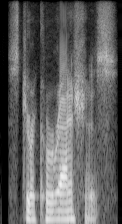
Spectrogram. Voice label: "stercoraceous", American

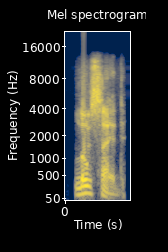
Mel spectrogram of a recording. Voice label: "lucid", American

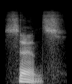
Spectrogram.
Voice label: "sense", American

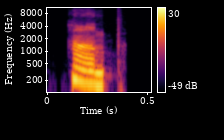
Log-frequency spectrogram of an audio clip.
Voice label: "hump", Indian

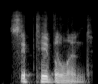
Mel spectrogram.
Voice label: "septivalent", American

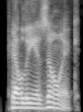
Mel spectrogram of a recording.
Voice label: "Paleozoic", American

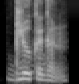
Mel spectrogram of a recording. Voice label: "glucagon", Indian

